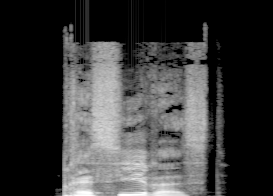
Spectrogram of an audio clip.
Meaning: second-person singular subjunctive I of pressieren
- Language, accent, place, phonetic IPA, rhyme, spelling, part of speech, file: German, Germany, Berlin, [pʁɛˈsiːʁəst], -iːʁəst, pressierest, verb, De-pressierest.ogg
